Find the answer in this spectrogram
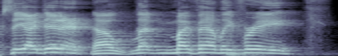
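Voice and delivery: high, hammy, overdone bad acting. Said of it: "their characters aren't good actors".

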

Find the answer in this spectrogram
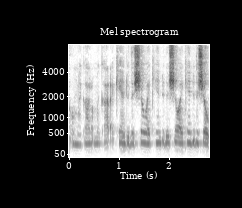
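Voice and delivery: tearful, sobbing through the words. Retelling a panicked call to mom before a show: retelling own crying. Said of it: "Cry, cry, cry, cry".

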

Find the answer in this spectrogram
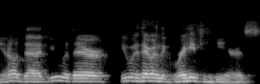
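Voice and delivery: ordinary delivery

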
